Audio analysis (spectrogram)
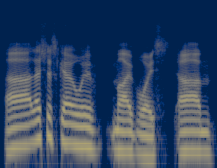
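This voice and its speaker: A man's voice: lowish voice, lively intonation, slow pace, clean tone, no echo, studio quality. A man casually running a tabletop game as game master, hesitant, self-deprecating and prone to swearing.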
